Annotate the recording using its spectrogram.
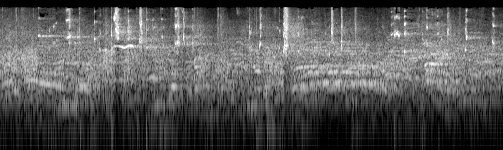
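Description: Live basketball game sound in a large gym: a basketball bouncing on the hardwood court with sharp knocks, over shouting voices and crowd noise.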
